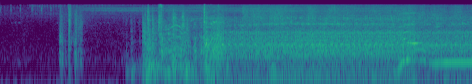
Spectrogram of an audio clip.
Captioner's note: tractor starts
